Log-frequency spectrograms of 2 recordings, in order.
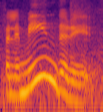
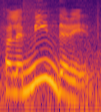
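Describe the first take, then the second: First: The stress falls on a non-native syllable. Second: The same.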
